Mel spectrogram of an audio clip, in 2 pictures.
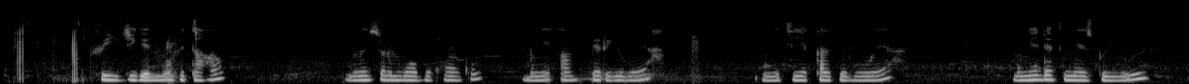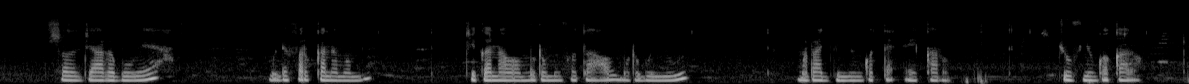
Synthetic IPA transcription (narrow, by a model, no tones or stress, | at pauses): fijɟiɡenmɔfitɐxɐw | muŋɛsɔlmbɔːbuxɔːŋkɔ | muŋɛʔɐmpɛɾjuwɛːx | muŋɛtijɛkɐlpɛbuwɛːx | muŋɛdɛfmɛːsbuɲuːl | sɔlɟaɾɐbuwɛːx | mudɛfɐrkɐnɐmɐmbi | cikɐnawamutomufɐtaɐwmutɔbuɲuːl | maɾaɟ̚biɲuŋkɔtɐʔɛkaɾo | st͡ʃuːfɲuŋkɔkaɾo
